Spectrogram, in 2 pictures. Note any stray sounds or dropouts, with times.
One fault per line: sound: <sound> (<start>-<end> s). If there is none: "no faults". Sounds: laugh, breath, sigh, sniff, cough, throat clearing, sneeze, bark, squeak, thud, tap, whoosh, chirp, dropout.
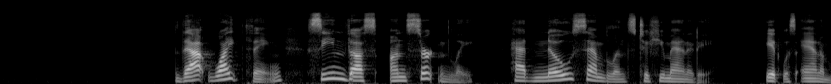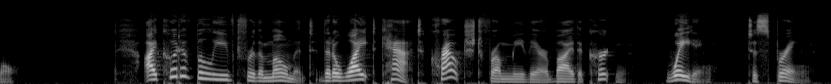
no faults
